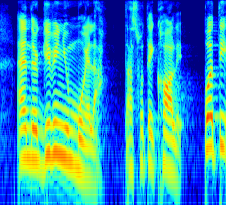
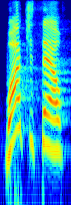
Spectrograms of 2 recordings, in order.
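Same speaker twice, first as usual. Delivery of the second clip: stern warning; 5 semitones higher, 6 dB louder than usual. Retold or imitated.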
